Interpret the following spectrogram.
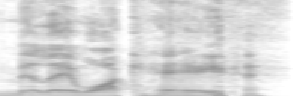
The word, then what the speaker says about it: Milwaukee: is always scary mhm it's going to come Milwaukee is an Al Algonquin Algonquin for the good land I think you need to say it it's actually pronounced Mele is that correct yeah okay bird scooters are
